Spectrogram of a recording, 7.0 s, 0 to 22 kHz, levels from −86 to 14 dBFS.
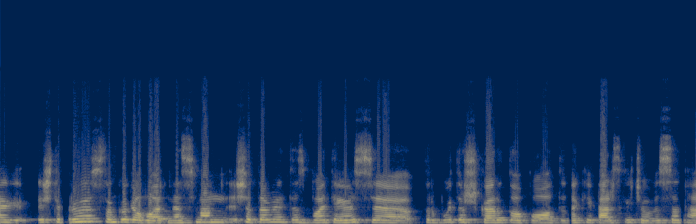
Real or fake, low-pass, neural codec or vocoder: real; 14.4 kHz; none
